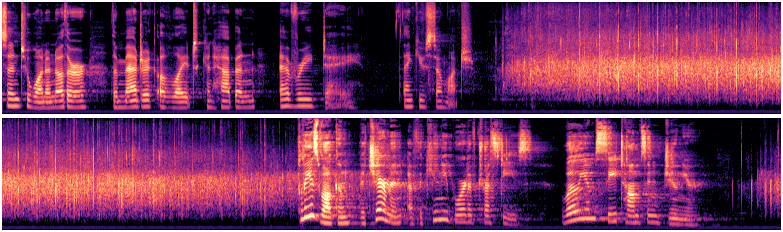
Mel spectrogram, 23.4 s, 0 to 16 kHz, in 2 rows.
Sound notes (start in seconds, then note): 10.9 applause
